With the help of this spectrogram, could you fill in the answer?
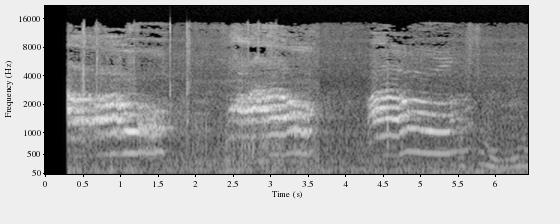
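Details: Tomcat calling a female cat: three long, loud, drawn-out meows, each about a second or more, rich in harmonics and wavering slightly in pitch, separated by short pauses, in a quiet indoor setting.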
